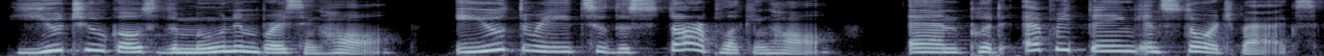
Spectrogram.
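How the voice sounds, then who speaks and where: A woman's voice: fairly high pitch, big pitch swings, moderate pace, a little mellow, pitched above the performer's own voice. Bossy self-important henchman guy, done by a lady narrator, raised voice, pompous orders, fantasy audiobook. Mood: bossy, warning. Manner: commanding, pompous. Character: bossy, self-important male underling ordering servants around.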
